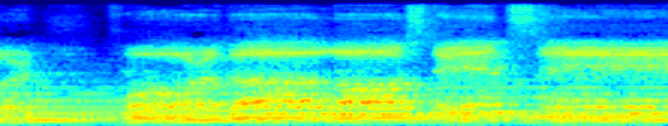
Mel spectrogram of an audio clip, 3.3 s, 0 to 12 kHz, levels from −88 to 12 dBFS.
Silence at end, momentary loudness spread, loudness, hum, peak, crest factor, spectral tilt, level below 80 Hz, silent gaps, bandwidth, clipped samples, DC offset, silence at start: 0 s; 7 LU; -17 LUFS; none; -2 dBFS; 14 dB; -5.5 dB/octave; -56 dBFS; none; 11 kHz; under 0.1%; under 0.1%; 0 s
